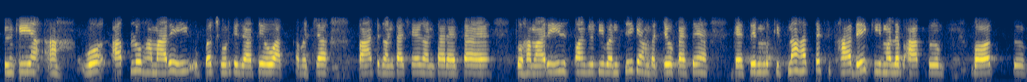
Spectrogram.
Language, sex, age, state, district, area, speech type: Hindi, female, 30-45, Uttar Pradesh, Azamgarh, rural, conversation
